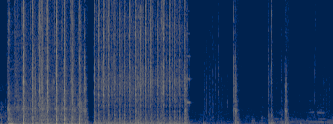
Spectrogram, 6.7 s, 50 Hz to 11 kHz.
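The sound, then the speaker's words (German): Ticket machine in a video game printing a ticket after a button press: rapid, even mechanical clicking, then a dense rattling printer run lasting about two seconds, followed by a few softer clicks. “dann drücken wir nochmal auf die Taste und äh, hoffen auf das Ticket Nummer 999.”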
